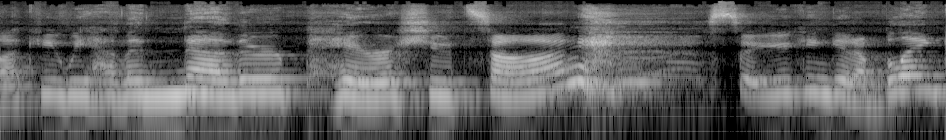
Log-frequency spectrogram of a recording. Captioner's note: laughs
